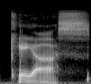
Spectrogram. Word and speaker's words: chaos: But here that C makes a hard K sound just like in character orchestra. Ah okay. So the mistake is chaos. The correct pronunciation is k. Chaos.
